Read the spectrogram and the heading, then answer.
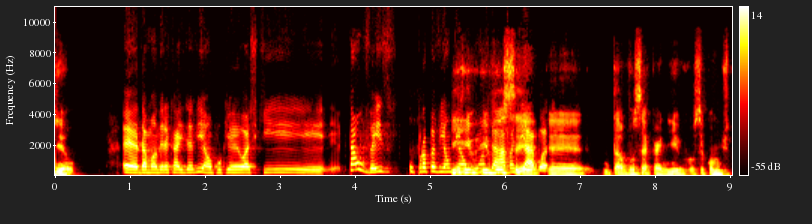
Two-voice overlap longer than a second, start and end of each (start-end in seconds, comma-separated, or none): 5.3-6.7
